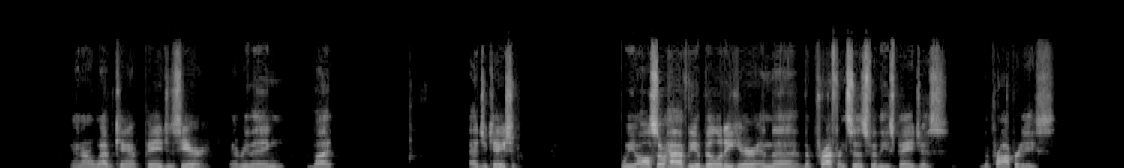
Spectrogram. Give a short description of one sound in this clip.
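A man speaks calmly and close to a microphone, explaining in pauses.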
